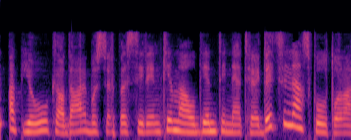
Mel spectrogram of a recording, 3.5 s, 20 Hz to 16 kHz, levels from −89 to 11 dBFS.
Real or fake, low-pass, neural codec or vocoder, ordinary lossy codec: fake; 7.2 kHz; codec, 16 kHz, 0.5 kbps, X-Codec, HuBERT features, trained on general audio; AAC, 64 kbps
